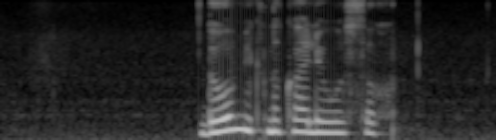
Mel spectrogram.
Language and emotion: Russian, sad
